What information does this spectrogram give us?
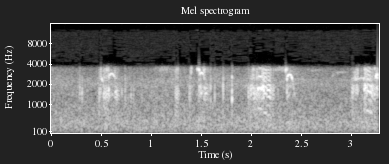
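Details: Three-day-old black stork chicks in a nest in Estonia, 2012, give short, rasping, nasal calls in irregular bursts, some closely spaced, over a steady background hiss.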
